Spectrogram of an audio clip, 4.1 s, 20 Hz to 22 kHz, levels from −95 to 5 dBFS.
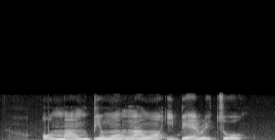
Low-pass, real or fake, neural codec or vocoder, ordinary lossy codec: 7.2 kHz; real; none; none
